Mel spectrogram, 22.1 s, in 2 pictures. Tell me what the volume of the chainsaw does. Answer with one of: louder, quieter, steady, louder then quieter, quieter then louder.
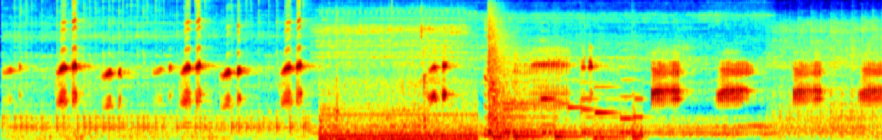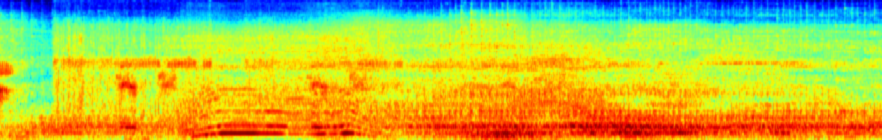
louder.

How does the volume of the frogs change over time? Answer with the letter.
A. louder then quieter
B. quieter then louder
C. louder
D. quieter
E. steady
D.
